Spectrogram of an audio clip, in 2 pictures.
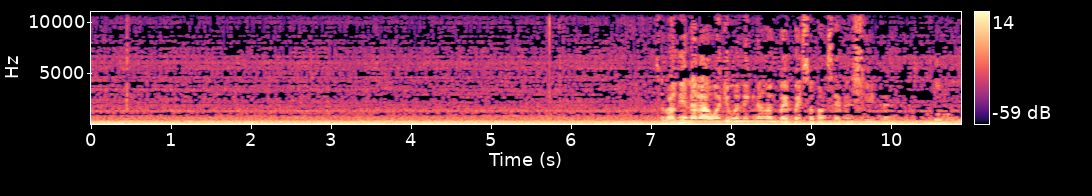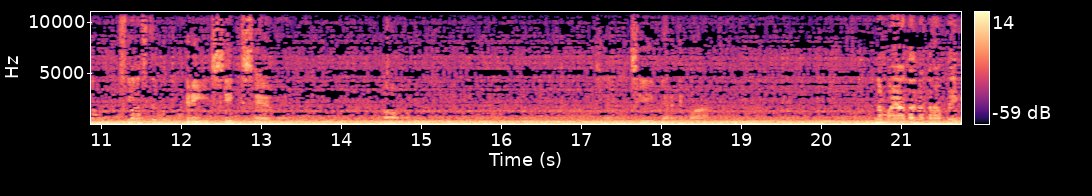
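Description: A car engine idles with a low steady rumble in traffic.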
